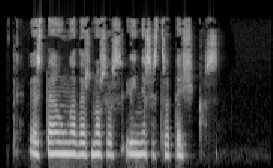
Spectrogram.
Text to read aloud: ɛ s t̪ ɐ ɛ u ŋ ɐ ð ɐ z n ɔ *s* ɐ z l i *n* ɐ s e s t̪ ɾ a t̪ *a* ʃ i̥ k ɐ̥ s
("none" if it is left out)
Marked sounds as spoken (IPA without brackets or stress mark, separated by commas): s, ɲ, ɛ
